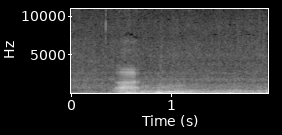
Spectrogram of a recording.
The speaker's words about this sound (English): I've always loved thunderstorms. I don't know why. I'm a weirdo, right? But that crack of the thunder, the rain, it's all just so powerful to me.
